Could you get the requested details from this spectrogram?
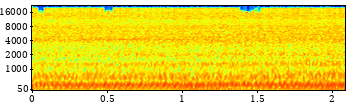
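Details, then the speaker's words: Toyota MR2 Mk3 with new battery and previously repaired exhaust manifold, warming up from cold: steady, even idle with a smooth low hum and no knocks, ticks or misses; sounds healthy. "And so far, everything sounds good."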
